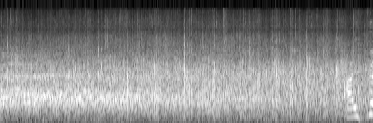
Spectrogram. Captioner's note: applause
